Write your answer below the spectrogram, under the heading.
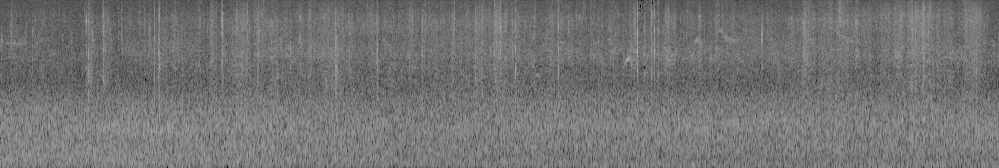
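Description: Fern fronds and foliage rustling as they are handled and tucked into a wreath, with a scatter of small sharp crackles and clicks over a steady background hiss.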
